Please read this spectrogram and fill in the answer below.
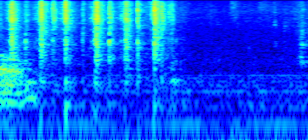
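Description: Rapid light clicking of tarot cards being shuffled by hand, about seven clicks a second, that dies away a little past the first second.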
